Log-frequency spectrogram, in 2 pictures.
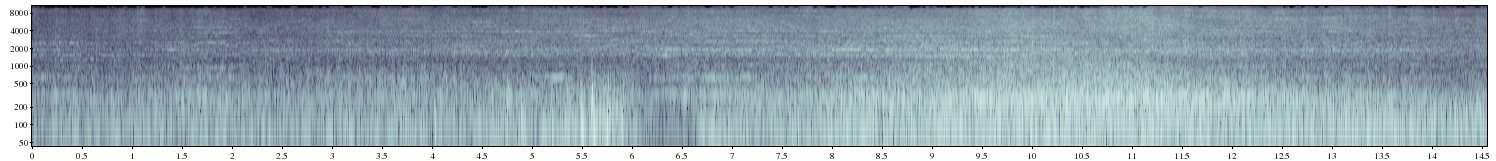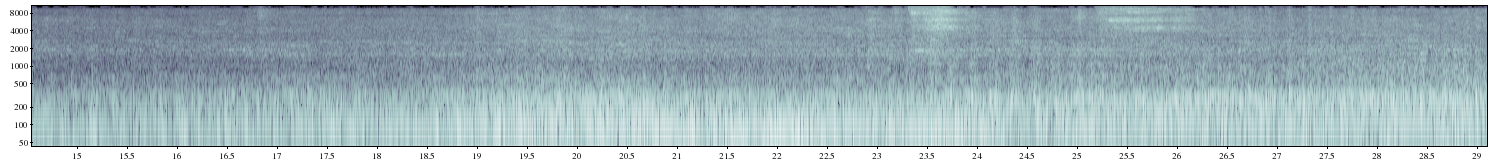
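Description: Freight train's cars rolling past close by, a steady rumble of steel wheels on rail that grows louder over the first ten seconds and then holds.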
